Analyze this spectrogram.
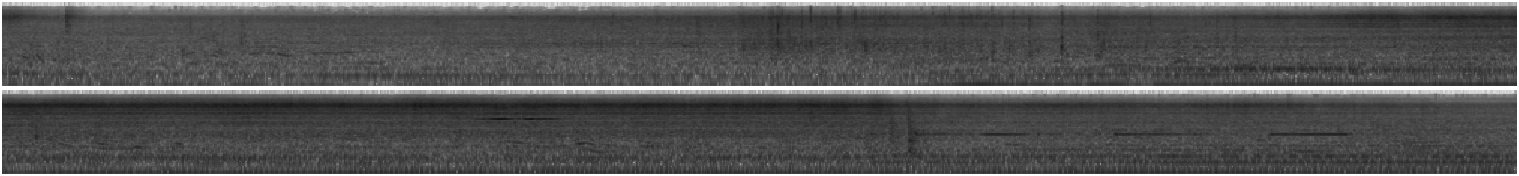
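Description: A heavy diesel engine rumbles steadily nearby and revs up louder.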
